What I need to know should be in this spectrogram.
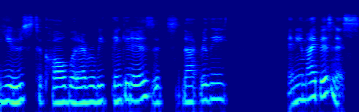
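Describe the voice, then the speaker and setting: A woman speaks at a medium pitch with ordinary pitch variation. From US, military family (Army brat). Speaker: vlogger. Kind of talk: casual vlog monologue. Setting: recording at laptop. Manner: loud; casual, filler-heavy. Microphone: laptop.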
